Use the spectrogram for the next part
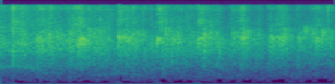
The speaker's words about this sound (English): Clap your hands.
